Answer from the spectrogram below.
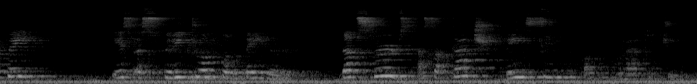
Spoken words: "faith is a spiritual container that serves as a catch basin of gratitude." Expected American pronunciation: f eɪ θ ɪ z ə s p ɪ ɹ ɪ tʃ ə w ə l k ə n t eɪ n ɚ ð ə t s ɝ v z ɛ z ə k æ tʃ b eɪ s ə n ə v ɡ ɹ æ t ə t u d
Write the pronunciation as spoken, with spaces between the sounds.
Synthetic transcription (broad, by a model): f eɪ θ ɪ s ə s p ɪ ɹ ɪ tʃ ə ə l k ə n t eɪ n ɚ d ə t s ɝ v s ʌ s ə k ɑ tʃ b eɪ s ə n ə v ɡ ɹ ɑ t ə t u d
